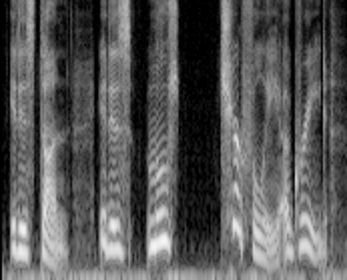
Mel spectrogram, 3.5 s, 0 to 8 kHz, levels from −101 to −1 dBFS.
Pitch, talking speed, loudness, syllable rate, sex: 220 Hz, 120 wpm, -18 LUFS, 4.9 syllables/s, female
